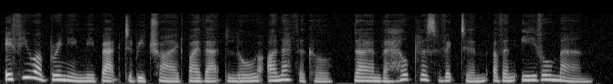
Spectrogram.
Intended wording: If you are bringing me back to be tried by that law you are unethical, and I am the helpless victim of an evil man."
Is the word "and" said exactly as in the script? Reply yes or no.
no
